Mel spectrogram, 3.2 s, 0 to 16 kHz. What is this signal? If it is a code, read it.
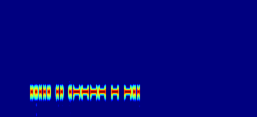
Morse code, heard as a keyed tone, about 44 wpm, 700 Hz. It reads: 5I1TD
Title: Five Challenging Letter-Number Combinations 45wpm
